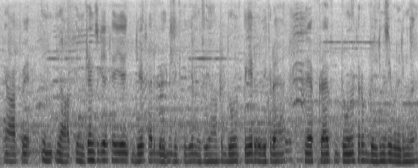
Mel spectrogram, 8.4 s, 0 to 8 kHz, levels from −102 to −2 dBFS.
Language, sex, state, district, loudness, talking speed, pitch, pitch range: Hindi, male, Bihar, Muzaffarpur, -22 LUFS, 220 wpm, 135 Hz, 130-140 Hz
